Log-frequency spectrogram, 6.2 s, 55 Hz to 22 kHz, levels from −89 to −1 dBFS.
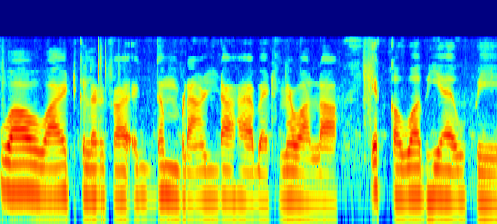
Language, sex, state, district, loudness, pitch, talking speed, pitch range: Hindi, male, Haryana, Jhajjar, -17 LUFS, 120 Hz, 135 wpm, 115-125 Hz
